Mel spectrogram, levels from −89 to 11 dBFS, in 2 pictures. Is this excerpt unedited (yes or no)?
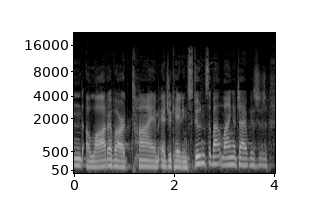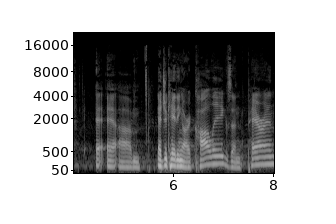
yes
